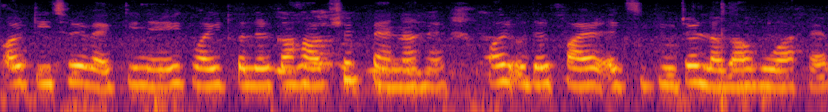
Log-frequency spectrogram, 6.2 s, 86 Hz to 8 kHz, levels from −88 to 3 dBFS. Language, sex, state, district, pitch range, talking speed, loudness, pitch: Hindi, female, Bihar, Katihar, 245-270 Hz, 185 wpm, -16 LUFS, 255 Hz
